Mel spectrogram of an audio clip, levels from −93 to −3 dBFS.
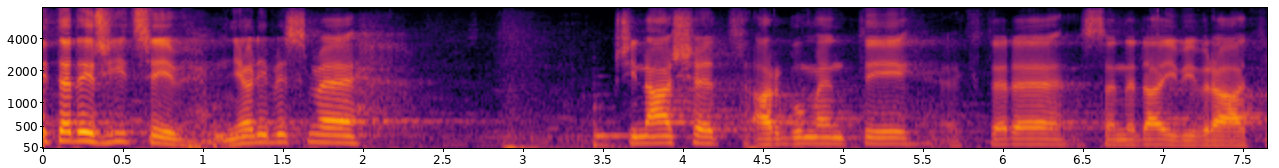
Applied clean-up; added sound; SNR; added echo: none; Bowed string instrument; 17 dB; none.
